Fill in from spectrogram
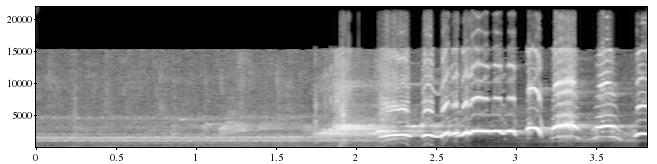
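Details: Stimulated white-rumped shama: after a stretch of hiss and a thump, a bright rising whistle leads into wavering whistled phrases with brief breaks.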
